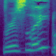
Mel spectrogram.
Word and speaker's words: Risley: Risley? – Yeah, it's Risley, like the bear without the G.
